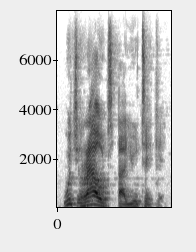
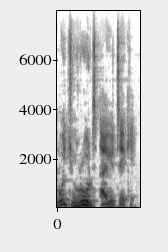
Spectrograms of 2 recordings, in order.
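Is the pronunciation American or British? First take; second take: American; British. First: The phrase is said with an American pronunciation. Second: The phrase is said with a British pronunciation. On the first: "In American, you say" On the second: "but the British"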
